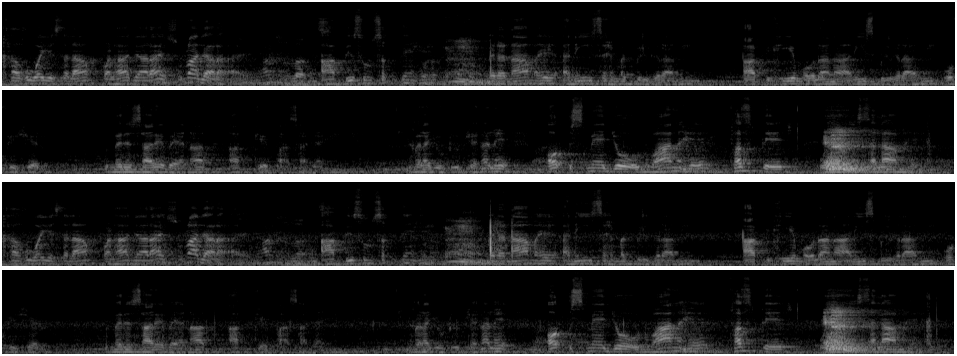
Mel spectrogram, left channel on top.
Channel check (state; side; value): normal; both; correlation 0.53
